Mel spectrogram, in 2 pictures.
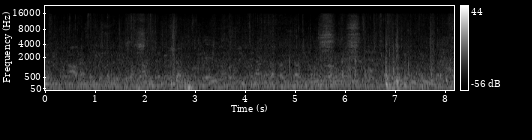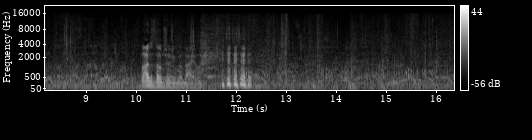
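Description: Pigeons coo softly nearby.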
